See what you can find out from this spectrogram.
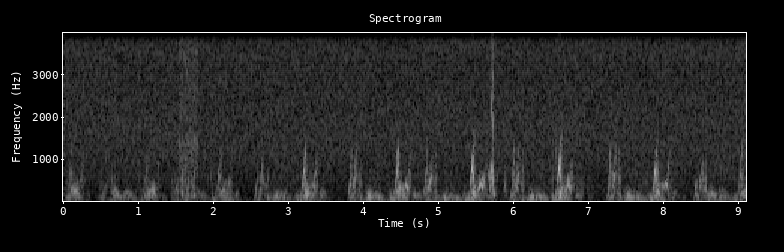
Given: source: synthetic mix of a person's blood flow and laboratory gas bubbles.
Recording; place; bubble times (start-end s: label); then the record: Doppler ultrasound of blood flow; precordium
1.52-1.79 s: bubbles
5.64-5.79 s: bubbles
From the record:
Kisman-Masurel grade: 121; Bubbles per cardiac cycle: 1 to 2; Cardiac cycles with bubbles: 10 to 50%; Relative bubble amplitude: barely perceptible (0.100 to 0.250); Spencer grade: 2 (many but less than half of the cardiac periods contain bubble signals, singularly or in groups); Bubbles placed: anywhere in the cardiac cycle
